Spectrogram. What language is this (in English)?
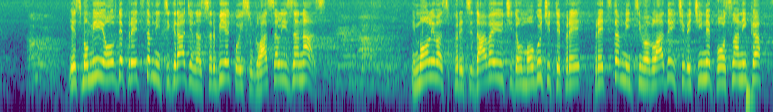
Serbian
